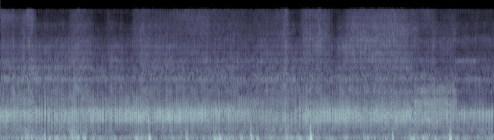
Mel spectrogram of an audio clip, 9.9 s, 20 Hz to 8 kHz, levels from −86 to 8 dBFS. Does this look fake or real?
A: fake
